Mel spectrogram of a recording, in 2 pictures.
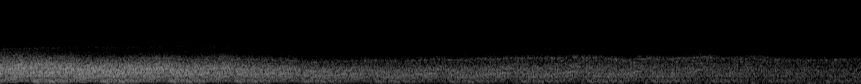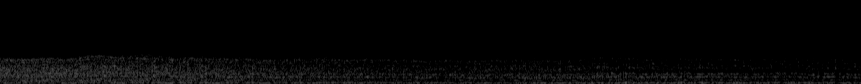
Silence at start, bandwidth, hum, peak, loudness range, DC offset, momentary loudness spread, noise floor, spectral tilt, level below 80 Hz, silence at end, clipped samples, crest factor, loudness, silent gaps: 0 s; 5 kHz; none; -22 dBFS; 23 LU; under 0.1%; 27 LU; -62 dBFS; -8.5 dB/octave; -66 dBFS; 0 s; under 0.1%; 20 dB; -41 LUFS; none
